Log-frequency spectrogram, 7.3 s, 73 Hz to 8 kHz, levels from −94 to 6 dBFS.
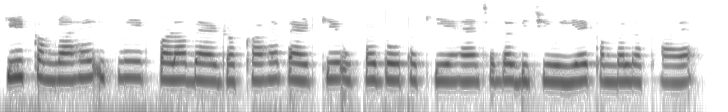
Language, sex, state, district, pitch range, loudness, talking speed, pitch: Hindi, female, Uttar Pradesh, Muzaffarnagar, 265-285 Hz, -36 LUFS, 200 wpm, 275 Hz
